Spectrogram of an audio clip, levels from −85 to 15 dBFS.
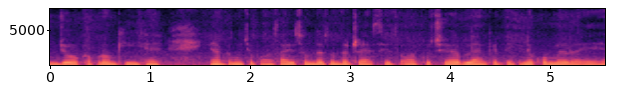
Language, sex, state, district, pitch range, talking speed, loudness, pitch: Hindi, female, Chandigarh, Chandigarh, 220-225 Hz, 215 wpm, -14 LUFS, 220 Hz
